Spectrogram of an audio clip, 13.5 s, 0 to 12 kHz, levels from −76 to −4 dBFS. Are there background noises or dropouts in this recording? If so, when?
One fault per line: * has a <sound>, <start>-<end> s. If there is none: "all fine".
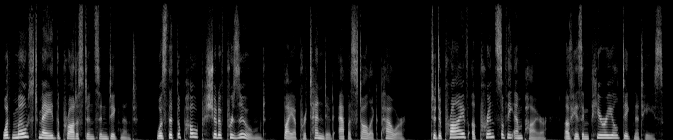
all fine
